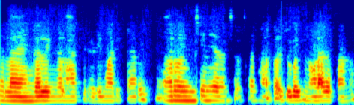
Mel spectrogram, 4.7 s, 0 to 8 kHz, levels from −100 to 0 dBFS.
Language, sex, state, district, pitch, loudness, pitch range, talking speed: Kannada, male, Karnataka, Bijapur, 130 Hz, -16 LUFS, 125-135 Hz, 140 wpm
